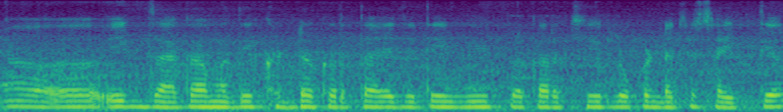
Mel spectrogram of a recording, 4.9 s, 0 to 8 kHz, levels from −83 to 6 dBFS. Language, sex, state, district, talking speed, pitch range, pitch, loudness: Marathi, male, Maharashtra, Pune, 135 wpm, 145-150 Hz, 145 Hz, -13 LUFS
